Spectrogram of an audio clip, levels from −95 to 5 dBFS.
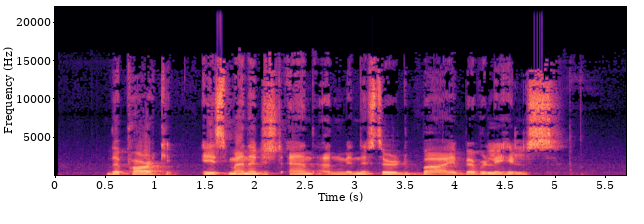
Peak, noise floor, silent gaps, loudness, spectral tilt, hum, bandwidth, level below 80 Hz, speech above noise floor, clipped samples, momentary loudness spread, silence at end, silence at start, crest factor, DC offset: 0 dBFS; -47 dBFS; none; -13 LUFS; -3.5 dB/octave; none; 16.5 kHz; -48 dBFS; 34 dB; under 0.1%; 7 LU; 0.65 s; 0.5 s; 14 dB; under 0.1%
